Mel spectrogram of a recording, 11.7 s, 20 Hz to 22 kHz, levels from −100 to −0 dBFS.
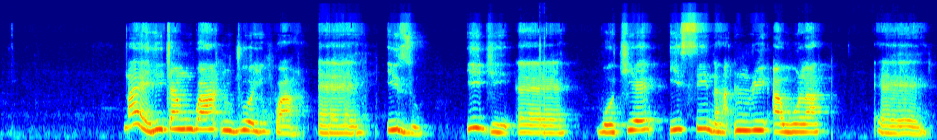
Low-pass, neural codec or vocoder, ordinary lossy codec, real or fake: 19.8 kHz; vocoder, 44.1 kHz, 128 mel bands every 512 samples, BigVGAN v2; Opus, 16 kbps; fake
